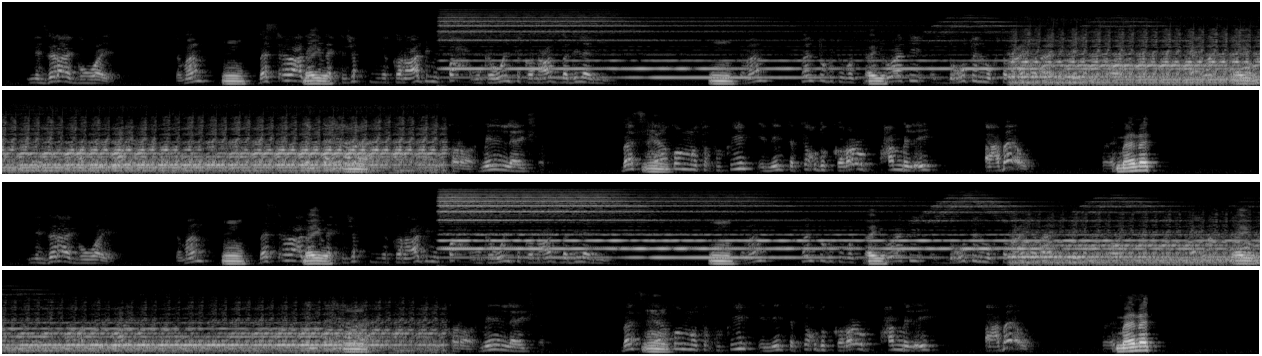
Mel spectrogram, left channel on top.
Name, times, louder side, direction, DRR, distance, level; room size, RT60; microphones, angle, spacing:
voice 1, 0.3-1.1 1.7-2.0 2.6-6.1 7.4-7.6 8.0-11.3 11.9-15.0 15.6-16.3 16.7-17.9 18.8-21.9 22.4-22.8 23.6-23.9, left 3 dB, 75° left, 1.3 m, -35 dB
sound 1, 4.3-15.8, right 5 dB, 40° right, 1.0 m, -31 dB
sound 2, 10.0-17.0, left 1 dB, 45° left, 0.7 m, -27 dB
voice 2, 23.7-24.0, right 2 dB, 20° right, 0.5 m, -22 dB
15.5 x 6.8 x 2.4 m
head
